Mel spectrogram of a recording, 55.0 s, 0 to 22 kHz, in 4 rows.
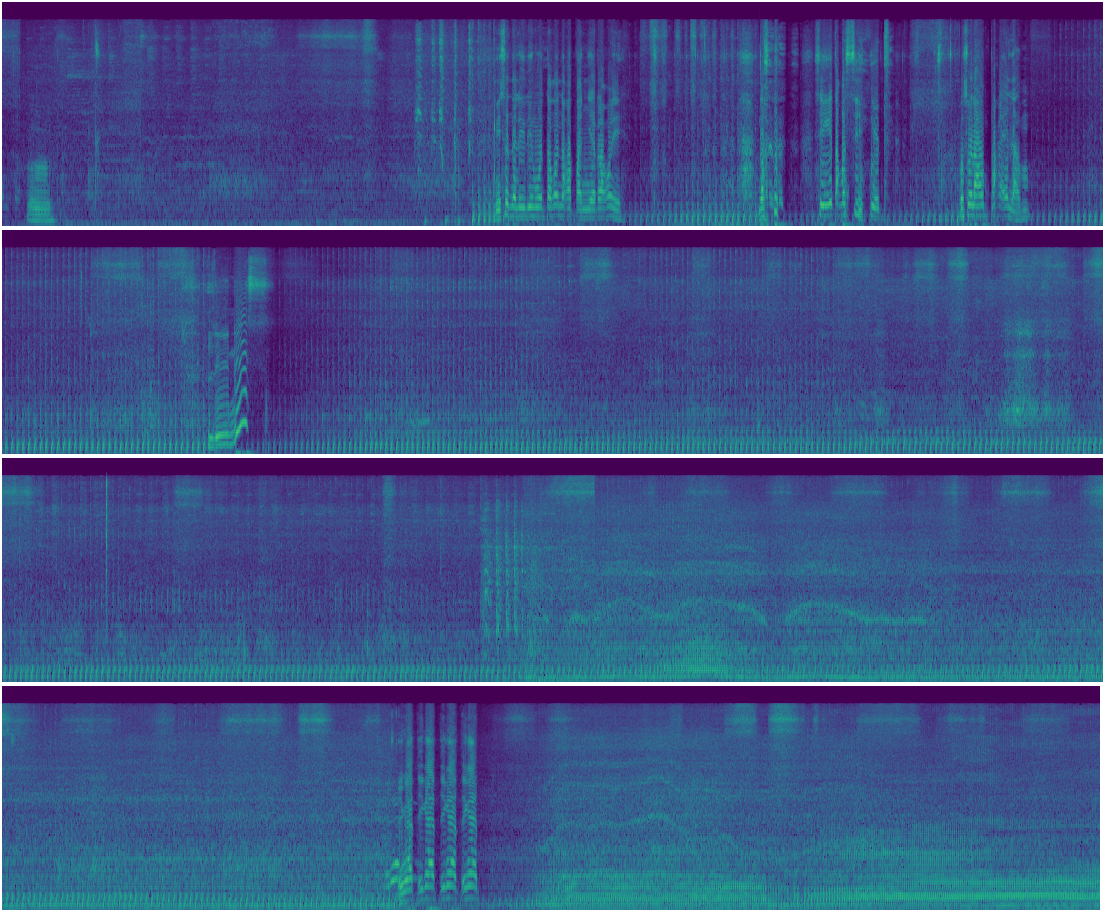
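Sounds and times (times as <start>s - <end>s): motorcycle engine running: 0.0s - 55.0s.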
